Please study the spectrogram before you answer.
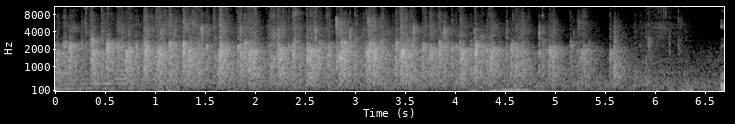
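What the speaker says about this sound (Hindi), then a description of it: "यीशु के लिए जोरदार तालियां बजाएं।" A church congregation at a Sunday meeting claps and applauds together for several seconds, a sustained wash of many hands at a moderate level that thins slightly toward the end.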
